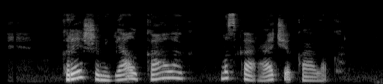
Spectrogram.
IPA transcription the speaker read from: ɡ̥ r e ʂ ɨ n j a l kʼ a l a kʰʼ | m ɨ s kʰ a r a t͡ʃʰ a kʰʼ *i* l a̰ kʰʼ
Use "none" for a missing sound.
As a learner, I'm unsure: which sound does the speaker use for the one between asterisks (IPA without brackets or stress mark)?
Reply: a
